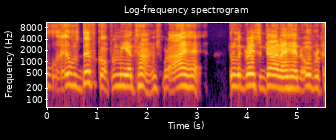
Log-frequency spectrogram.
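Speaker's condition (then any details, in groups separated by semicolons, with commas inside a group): Cerebral palsy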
